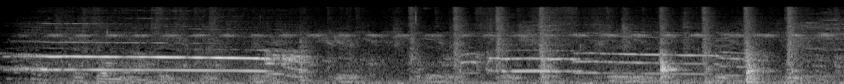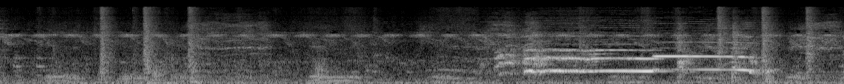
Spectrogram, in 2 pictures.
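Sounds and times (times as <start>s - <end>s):
rooster crowing: 0.0s - 3.2s, 4.6s - 8.4s, 13.2s - 16.3s.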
